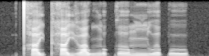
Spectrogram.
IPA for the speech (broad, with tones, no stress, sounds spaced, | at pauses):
t̪ʰ a˩˧ j pʰ a˧˩ j ʋ a˩˧ w ŋ o˧˩ k ɤː˧˩ m ɲ u˩˧ ə̯ p uː˧ p̚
